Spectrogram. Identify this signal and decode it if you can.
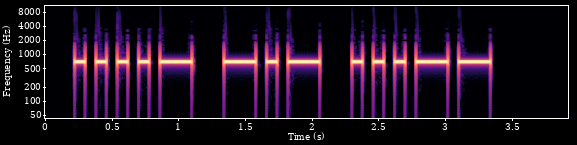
Morse code, heard as a keyed tone, about 15 wpm, 700 Hz. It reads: 4K3
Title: Callsign Prefixes for Top 100 DXCC - 15wpm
